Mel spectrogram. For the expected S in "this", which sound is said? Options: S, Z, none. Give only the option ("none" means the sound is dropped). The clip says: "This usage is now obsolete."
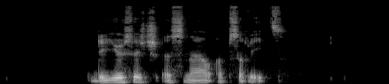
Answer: none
